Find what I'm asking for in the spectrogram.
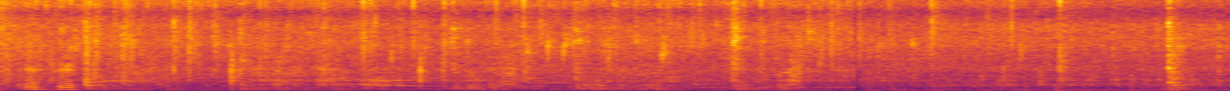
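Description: Spices tempering in hot oil for khichuri sizzle steadily and close, with frequent crackling pops and a spoon stirring through the pan; no talk.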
